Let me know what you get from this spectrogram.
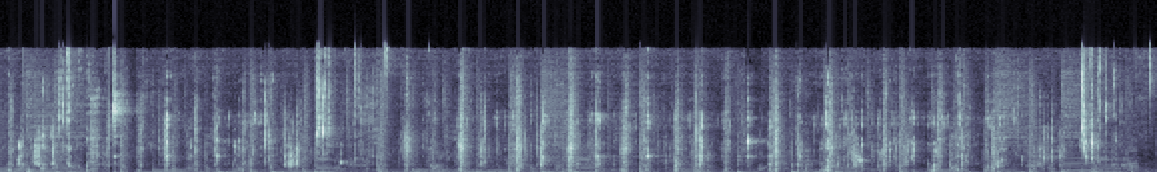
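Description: Close-miked chewing of beef and bell pepper chop steak, with many quick, sharp mouth clicks, over background music.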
